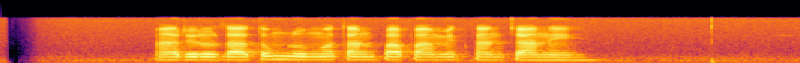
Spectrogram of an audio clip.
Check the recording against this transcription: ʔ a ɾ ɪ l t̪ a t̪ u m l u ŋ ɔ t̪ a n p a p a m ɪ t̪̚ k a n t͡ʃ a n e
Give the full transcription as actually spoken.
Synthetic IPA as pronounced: ʔ a ɾ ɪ l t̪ a t̪ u m l u ŋ ɔ t̪ a n p a p a m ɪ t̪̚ k a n t͡ʃ a n e

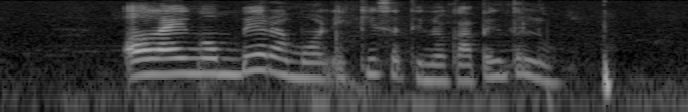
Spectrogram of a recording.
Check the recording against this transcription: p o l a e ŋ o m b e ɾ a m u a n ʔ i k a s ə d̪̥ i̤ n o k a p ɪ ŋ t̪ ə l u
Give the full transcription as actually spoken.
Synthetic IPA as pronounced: ʔ o l a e ŋ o m b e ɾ a m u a n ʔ i k i s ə d̪̥ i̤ n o k a p ɪ ŋ t̪ ə l u

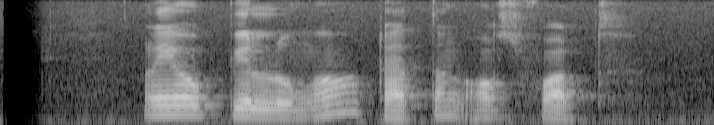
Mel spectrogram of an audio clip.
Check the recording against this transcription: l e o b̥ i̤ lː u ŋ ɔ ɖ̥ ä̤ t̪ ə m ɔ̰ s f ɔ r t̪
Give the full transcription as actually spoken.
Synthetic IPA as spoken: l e o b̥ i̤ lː u ŋ ɔ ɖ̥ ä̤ t̪ ə ŋ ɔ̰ s f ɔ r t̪

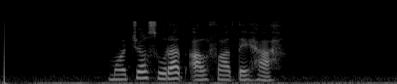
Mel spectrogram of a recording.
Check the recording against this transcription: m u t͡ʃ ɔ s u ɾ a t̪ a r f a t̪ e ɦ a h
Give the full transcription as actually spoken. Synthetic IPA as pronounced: m ɔ t͡ʃ ɔ s u ɾ a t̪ a l f a t̪ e ɦ a h

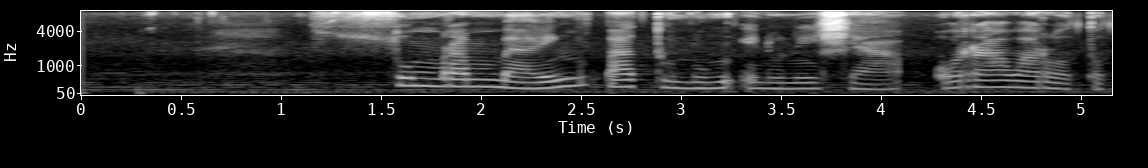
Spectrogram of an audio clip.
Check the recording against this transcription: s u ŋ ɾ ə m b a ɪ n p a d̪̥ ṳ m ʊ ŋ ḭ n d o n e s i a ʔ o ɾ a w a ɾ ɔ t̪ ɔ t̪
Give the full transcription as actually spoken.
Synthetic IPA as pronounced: s u m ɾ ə m b a ɪ ŋ p a d̪̥ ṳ n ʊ ŋ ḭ n d o n e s i a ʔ o ɾ a w a ɾ ɔ t̪ ɔ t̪

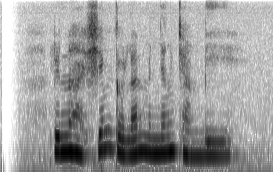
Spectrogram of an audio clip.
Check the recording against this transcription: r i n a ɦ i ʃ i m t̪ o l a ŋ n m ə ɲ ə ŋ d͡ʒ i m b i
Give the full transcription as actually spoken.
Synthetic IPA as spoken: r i n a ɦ a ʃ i m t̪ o l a n m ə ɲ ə ŋ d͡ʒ a m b i

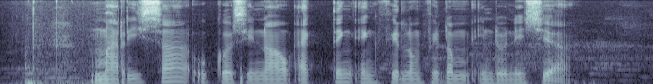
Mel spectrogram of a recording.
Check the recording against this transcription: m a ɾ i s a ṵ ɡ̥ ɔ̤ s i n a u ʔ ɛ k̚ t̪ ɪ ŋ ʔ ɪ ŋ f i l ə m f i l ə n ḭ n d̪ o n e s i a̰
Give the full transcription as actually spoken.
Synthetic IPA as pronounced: m a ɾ i s a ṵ ɡ̥ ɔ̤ s i n a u ʔ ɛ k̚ t̪ ɪ ŋ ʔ ɪ ŋ f i l ə m f i l ə m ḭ n d̪ o n e s i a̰

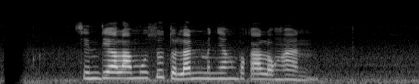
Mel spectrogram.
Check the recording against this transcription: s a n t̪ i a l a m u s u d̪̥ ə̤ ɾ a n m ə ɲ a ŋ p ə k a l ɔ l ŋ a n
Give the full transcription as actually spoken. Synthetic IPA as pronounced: s i n t̪ i a l a m u s u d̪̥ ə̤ l a n m ə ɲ a ŋ p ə k a l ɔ ŋ a n

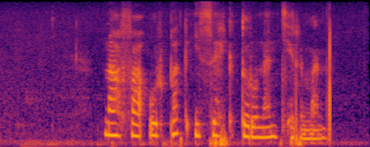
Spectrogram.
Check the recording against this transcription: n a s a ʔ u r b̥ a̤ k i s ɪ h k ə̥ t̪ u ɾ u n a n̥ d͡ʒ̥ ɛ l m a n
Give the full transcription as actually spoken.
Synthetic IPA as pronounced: n a f a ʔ u r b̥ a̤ k i s ɪ h k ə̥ t̪ u ɾ u n a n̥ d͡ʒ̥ ɛ r m a n

